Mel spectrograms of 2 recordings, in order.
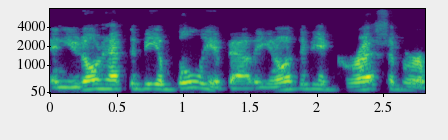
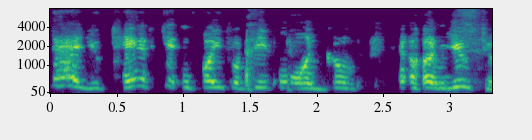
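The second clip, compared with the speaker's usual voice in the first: put-on raised, yelling voice; 8 semitones higher than usual. Retelling what a daughter yelled about fights online: imitating someone yelling. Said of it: "my daughter was yelling".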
